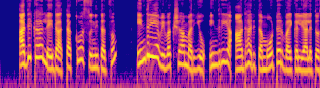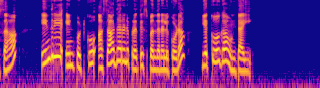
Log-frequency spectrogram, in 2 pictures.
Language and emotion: Telugu, neutral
